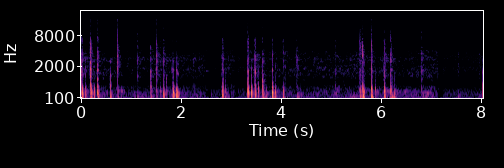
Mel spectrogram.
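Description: Typing on a computer keyboard: irregular keystrokes in short runs with pauses between them.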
